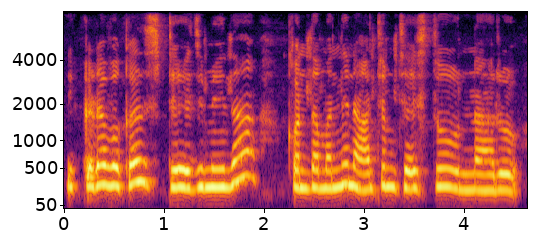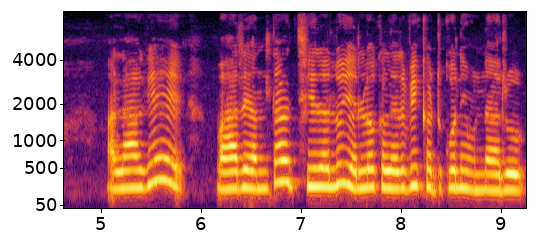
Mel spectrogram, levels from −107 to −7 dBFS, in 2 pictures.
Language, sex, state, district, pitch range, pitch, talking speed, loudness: Telugu, female, Andhra Pradesh, Annamaya, 225-260 Hz, 240 Hz, 110 wpm, -15 LUFS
